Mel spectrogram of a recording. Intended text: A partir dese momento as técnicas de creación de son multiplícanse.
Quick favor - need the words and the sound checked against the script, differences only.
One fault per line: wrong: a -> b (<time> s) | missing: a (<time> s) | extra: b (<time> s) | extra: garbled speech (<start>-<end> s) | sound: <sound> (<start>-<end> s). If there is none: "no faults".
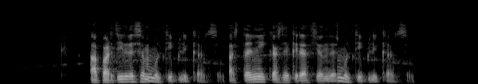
wrong: momento -> multiplícanse (1.5 s)
missing: son (3.4 s)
